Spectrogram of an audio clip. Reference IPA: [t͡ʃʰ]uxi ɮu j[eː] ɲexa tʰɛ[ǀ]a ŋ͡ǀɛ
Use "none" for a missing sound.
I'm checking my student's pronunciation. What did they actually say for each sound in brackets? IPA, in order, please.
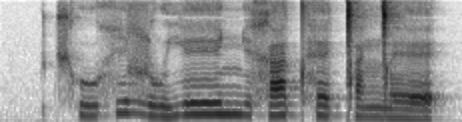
t͡ʃʰ, eː, ǀ

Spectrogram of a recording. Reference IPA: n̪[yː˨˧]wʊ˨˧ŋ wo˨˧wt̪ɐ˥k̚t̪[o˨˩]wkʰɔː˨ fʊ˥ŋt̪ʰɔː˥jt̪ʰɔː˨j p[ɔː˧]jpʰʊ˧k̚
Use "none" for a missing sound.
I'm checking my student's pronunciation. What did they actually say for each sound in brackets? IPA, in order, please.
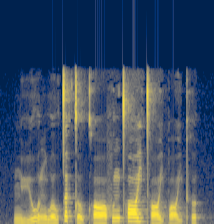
yː˨˥, o˨˩, ɔː˨˩

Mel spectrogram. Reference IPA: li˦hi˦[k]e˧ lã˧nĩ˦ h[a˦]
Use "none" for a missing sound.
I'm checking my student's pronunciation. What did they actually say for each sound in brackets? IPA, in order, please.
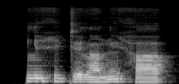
k, a˧

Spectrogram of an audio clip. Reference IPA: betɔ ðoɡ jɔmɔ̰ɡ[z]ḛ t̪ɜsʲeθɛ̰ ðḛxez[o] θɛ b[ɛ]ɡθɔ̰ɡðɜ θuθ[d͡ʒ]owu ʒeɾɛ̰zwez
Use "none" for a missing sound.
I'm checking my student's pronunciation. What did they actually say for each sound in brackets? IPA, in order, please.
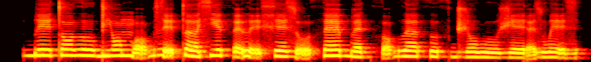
z, o̰, ɛ, d͡ʒ

